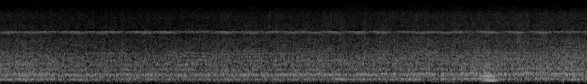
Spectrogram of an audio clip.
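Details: Continuous bee buzzing, many wings humming together in an even droning wash, with a thin high tone holding steady above and a brief louder swell near the end.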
